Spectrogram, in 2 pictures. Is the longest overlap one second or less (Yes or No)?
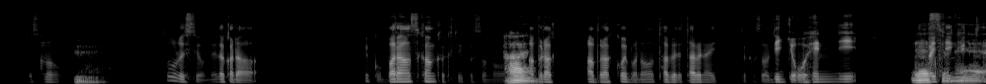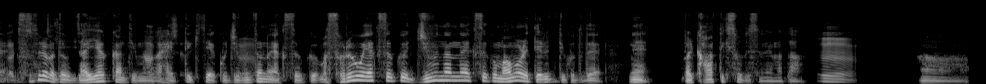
No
